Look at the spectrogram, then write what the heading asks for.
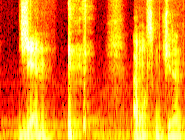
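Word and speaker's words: Ghen: Gen, yeah, it's spelled G-H-E-N. Gin.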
